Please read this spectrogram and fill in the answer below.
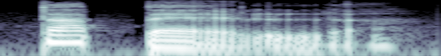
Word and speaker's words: t'appelles: Okay, remember, final S not pronounced. Tu t'appelles. Okay.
